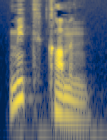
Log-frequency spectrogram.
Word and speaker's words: mitkommen: در تلفظ های پیشوندی تکه روی جزء پیوندی است mitkommen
